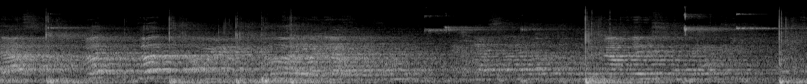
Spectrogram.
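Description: Basketballs bouncing on a hardwood gym floor amid indistinct children's voices, echoing in a large hall. A couple of sharper impacts stand out near the end.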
